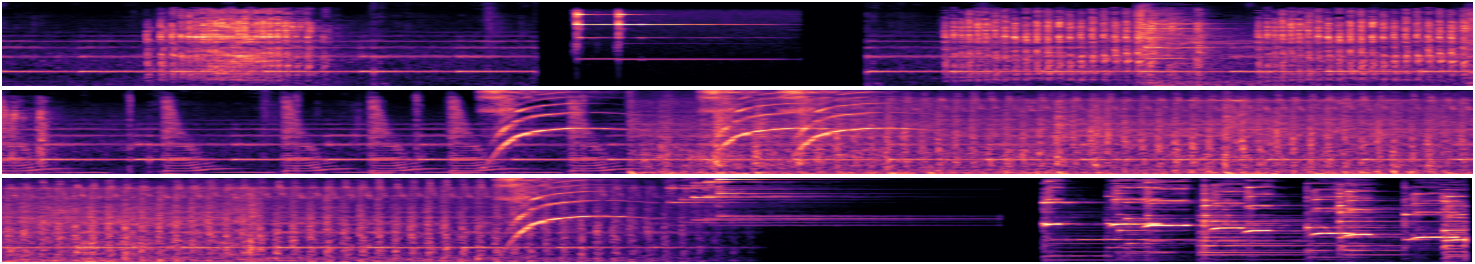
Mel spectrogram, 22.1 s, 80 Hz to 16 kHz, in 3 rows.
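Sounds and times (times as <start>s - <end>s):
tinkling chime melody: 2.9s - 4.0s, 9.8s - 12.0s, 17.2s - 22.0s
springy cartoon jump glides: 4.8s - 12.0s
loud rumbling clatter: 10.5s - 17.2s.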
